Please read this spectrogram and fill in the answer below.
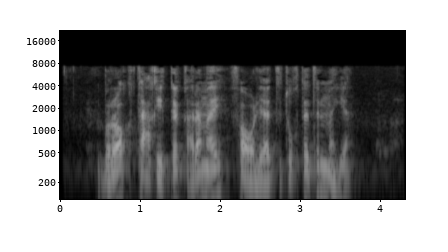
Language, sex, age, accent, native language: Uzbek, male, 25-34, Toshkent viloyati, Uzbek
